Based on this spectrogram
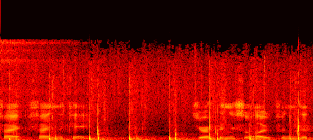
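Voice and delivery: usual speaking voice

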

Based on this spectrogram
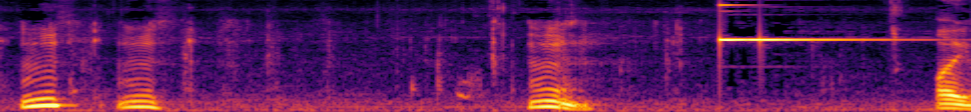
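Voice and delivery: humming while chewing food; closed lips, chewing; mouth full, chewing. Real, not acted. Seen 0: Bite at -1.0; lips closed, jaw moving while humming.

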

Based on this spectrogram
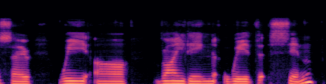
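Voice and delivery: drawn out slowly while typing it in; slow dictation. Shown as a demonstration. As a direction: spell it out slowly as if writing it down. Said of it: "so I'll write that in the information".

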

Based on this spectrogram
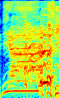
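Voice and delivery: high, loud mock cheer; imitated gleeful yes. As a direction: shout it as a hammed-up celebration. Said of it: "you went like this, you went".

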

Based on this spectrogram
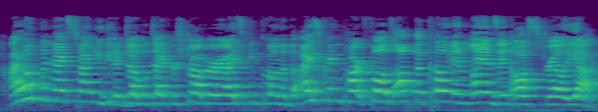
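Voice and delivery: high and loud, spiteful; spiteful rant. Acted. Boy shouting a spiteful wish at Paul. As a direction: pile the curse on gleefully. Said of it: "I said to Paul".

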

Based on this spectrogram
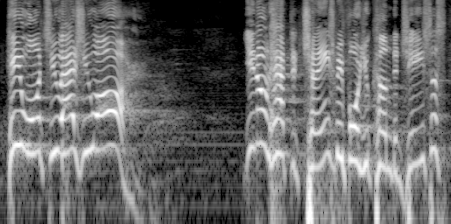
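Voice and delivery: ordinary talk, nothing marked

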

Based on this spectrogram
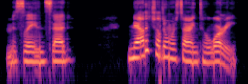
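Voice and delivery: ordinary delivery, nothing marked

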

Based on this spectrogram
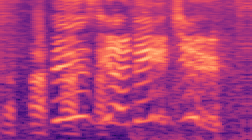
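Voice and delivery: high, loud plea to a teammate; urgent call for help. Real, not acted. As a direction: shout for backup mid-fight. Calls teammate for help in fight.

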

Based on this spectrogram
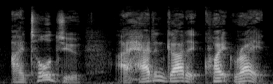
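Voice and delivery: plain reading voice

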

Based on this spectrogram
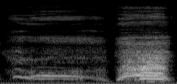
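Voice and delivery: big, loud breathy gasp; sharp overwhelmed intake of breath; shocked gasp. Real, not acted. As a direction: gasp in disbelief. Overwhelmed by the song.

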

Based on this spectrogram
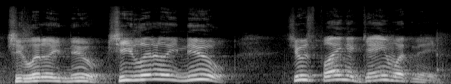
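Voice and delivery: worked up after being caught out; incredulous outburst. Real, not acted. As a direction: exclaim it in amazed disbelief. Prankster exclaims at being found out.

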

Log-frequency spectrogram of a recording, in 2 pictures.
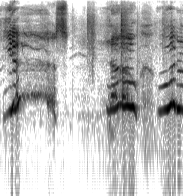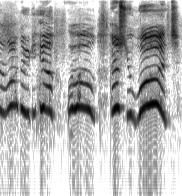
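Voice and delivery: very high, put-on storybook voice; high-pitched, theatrical character reply; exclaiming character voice. A narrator's reading. Mister Clumsy and rescuer exchange cries.

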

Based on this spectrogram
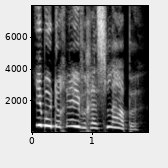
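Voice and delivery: talking through a big yawn, high and loud. A narrator's reading. Sleepy dad sending boy back to sleep, yawning. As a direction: let a yawn stretch the words. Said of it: "zegt papa en hij gaapt".

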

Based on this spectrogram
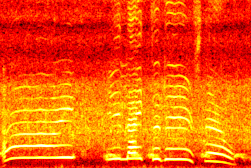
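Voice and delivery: high, slow, dreamy gushing. Acted. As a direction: melt over the cute deer. Still gushing over deer.

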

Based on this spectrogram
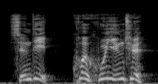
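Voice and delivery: very high, loud call; urgent shout. A narrator's reading. General shouting to his comrade amid battle, urgent. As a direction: shout across the melee.

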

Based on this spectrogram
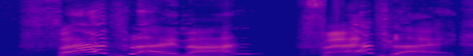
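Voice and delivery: high mimicry of the comedian, drawn out; James Acaster impression. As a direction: copy the comedian's voice. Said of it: "That's a really weirdly good impression".

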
